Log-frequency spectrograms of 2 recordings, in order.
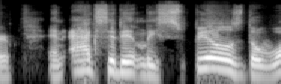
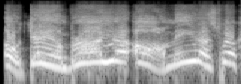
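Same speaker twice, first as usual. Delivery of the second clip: high, louder mock protest; high-pitched retold outburst; acted outcry; 12 semitones higher, 4 dB louder than usual. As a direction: act out a friend exclaiming over a spill. Acts out Lemon getting spilled on.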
